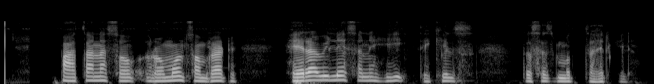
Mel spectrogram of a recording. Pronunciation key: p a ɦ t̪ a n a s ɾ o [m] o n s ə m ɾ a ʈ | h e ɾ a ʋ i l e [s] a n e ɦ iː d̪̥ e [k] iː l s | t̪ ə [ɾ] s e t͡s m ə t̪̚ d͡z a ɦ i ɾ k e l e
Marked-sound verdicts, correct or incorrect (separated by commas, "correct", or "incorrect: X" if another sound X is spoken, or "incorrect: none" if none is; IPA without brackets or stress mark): correct, correct, incorrect: kʰ, incorrect: none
